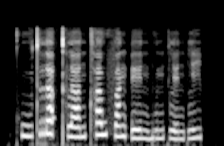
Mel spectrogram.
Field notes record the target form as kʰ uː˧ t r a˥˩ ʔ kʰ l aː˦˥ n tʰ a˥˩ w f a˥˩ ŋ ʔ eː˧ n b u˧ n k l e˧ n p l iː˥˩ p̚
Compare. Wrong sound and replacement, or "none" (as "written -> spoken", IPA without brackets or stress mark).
none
